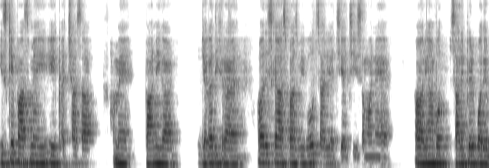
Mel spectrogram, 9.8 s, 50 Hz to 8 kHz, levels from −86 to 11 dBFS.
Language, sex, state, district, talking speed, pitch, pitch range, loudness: Hindi, male, Bihar, Jahanabad, 185 wpm, 140 Hz, 135-150 Hz, -15 LUFS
